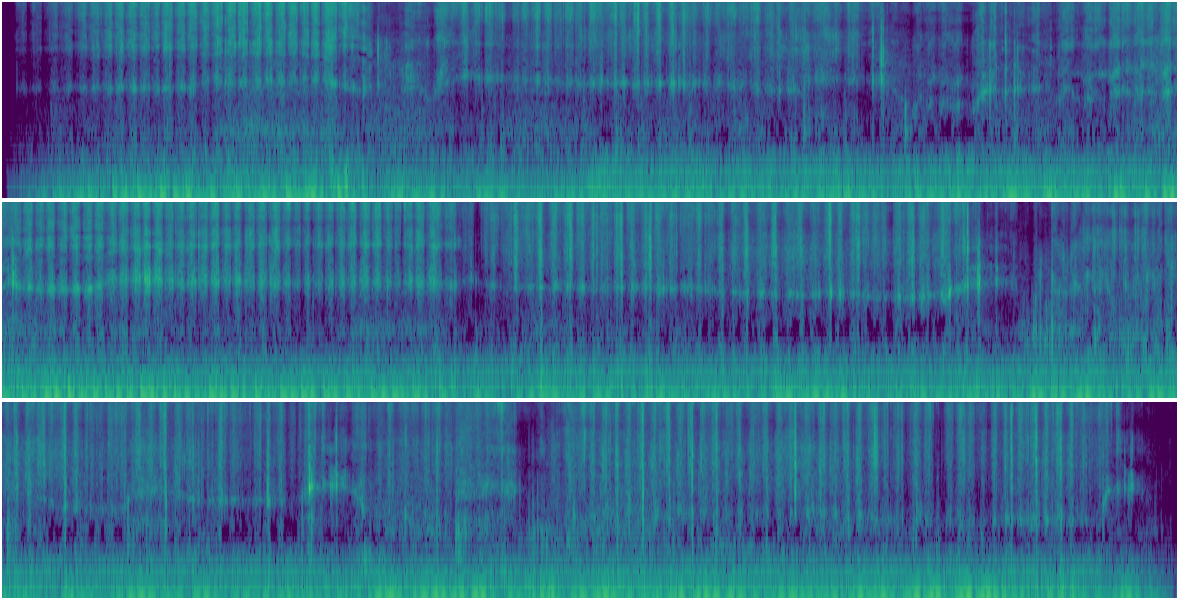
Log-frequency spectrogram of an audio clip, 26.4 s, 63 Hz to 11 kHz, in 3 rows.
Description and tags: Miked at 3-4" distance.
Brushing teeth.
